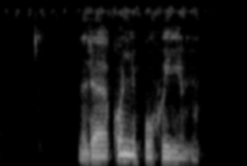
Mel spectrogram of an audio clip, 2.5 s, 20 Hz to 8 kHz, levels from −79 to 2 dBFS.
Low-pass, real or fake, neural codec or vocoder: 7.2 kHz; fake; codec, 16 kHz, 8 kbps, FunCodec, trained on LibriTTS, 25 frames a second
